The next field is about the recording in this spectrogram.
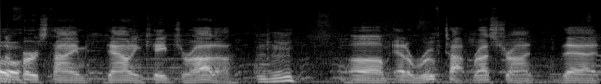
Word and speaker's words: Cape Girardeau: Cape Girardeau.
